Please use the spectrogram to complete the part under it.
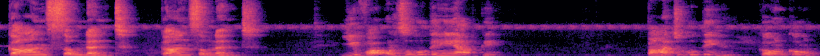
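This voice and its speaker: Slow, echoey male teacher drilling sounds. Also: on the high side. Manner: asks and answers his own questions, repeating sounds. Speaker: English teacher. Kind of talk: classroom-style pronunciation lesson. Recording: roomy echo, mic far off.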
